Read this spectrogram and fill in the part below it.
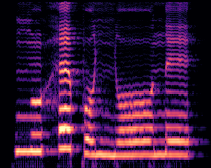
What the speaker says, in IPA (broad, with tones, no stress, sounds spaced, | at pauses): ŋ ũ˧ h ɛ˦ p o˨ ɲ oː˨ n e˧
